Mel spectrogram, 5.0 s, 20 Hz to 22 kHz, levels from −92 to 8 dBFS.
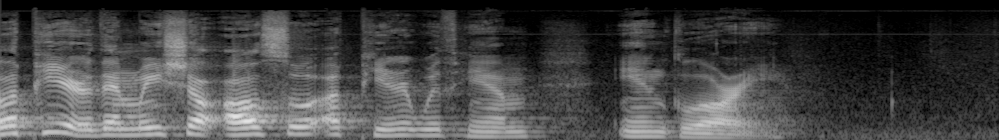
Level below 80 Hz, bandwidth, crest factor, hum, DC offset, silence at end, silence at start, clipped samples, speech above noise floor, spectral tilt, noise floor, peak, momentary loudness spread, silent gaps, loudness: -62 dBFS; 16.5 kHz; 18 dB; none; under 0.1%; 1.1 s; 0 s; under 0.1%; 38 dB; -4 dB/octave; -54 dBFS; 0 dBFS; 15 LU; none; -16 LUFS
